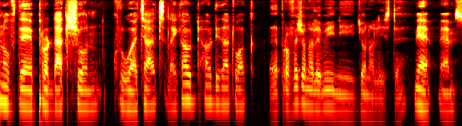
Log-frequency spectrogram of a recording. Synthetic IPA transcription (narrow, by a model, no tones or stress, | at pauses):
nɔvðəpɹɔdakʃɔ̃nkʰɹuat͡ʃat͡ʃla̰ɪkhawhaʊdid̪̚ðatwək | ɛpɾɔfɛʃɔnaliminid͡ʒənalistɛjɛjɛm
